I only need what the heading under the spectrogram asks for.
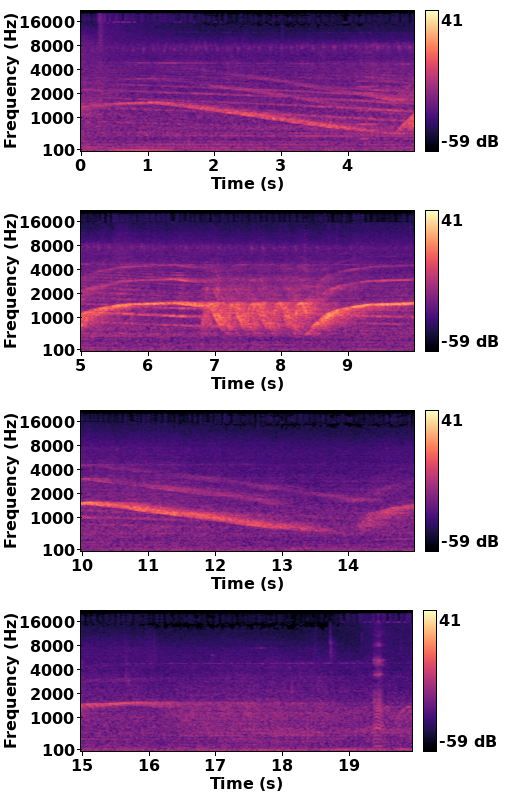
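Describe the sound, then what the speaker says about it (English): Sirens wail loudly with rising and falling sweeps, several overlapping as emergency vehicles pass nearby in South Los Angeles, over steady low traffic rumble. "Sirens, huh? How about if they're going on all night and all day?"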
